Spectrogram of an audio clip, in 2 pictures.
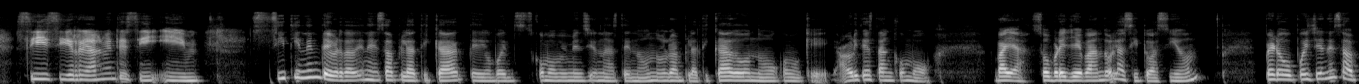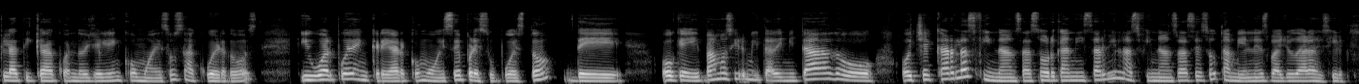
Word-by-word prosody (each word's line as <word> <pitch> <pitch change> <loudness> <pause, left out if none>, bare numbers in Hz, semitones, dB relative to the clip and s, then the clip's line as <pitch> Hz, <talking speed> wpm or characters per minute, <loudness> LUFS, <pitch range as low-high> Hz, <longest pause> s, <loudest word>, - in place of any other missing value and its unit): Sí, 250 -1 +4
sí, 230 -1 +2
realmente 220 +4 +2
sí 190 -3 0
y 175 -1 0 0.5
sí 285 +1 -4
tienen 320 +2 +2
de - - +8
verdad 185 -1 +3
en 215 +2 -2
esa 200 0 0
plática, 180 +1 +1
te 175 - -3
digo, 165 -1 -2
pues 165 0 -5
como 180 -1 -1
me 175 - -2
mencionaste 170 -2 -3
¿no? 160 +1 -2
No 175 -1 -1
lo 180 - +2
han 175 0 -1
platicado, 180 +3 +2
no 160 -2 -2
como 160 -2 -4
que - - -8
ahorita 200 +4 +1
están 190 -3 -1
como, 180 -6 -5 0.6
vaya, 175 -6 +4
sobrellevando 185 0 +4
la 230 -3 -1
situación, 165 - -3 0.6
pero 230 -2 +3
pues 235 0 -1
ya 260 - +2
en 275 - -2
esa 270 -10 +1
plática 170 -3 +1
cuando 165 -1 -2
lleguen 165 +3 -2
como 165 -2 -2
a 150 - -5
esos 220 +8 -6
acuerdos, 160 -3 -1 0.4
igual 210 +2 +3
pueden 250 -4 +1
crear 155 -1 0
como 175 -2 -2
ese 160 +7 -1
presupuesto 160 - -1
de: 160 -4 +2 0.3
"Okey, 195 -3 +2
vamos 235 +6 -1
a - - -5
ir - - -3
mitad 215 -4 -2
y 170 - -1
mitad". 245 +10 +2
O, 180 -6 +2 0.2
o 195 - +2
checar 225 +6 0
las 345 +4 +1
finanzas, 165 -4 -2
organizar 185 +2 -1
bien 285 +3 -4
las 195 -8 -5
finanzas, 170 +1 -3
eso 195 +7 -5
también 170 -7 -3
les 165 0 -3
va - - +1
a - - 0
ayudar 165 +1 -1
a 165 - +1
decir: 150 0 -6
180 Hz, 170 wpm, -20 LUFS, 165-210 Hz, 0.6 s, de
